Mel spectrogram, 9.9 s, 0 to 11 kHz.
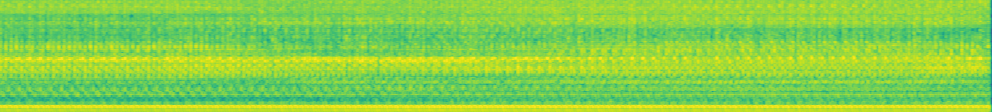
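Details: Chevy S10 pickup swapped to 1.6L VW diesel, started after glow plug warm-up: even diesel clatter at steady idle with low constant drone, no misses or stumbles; healthy running engine.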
